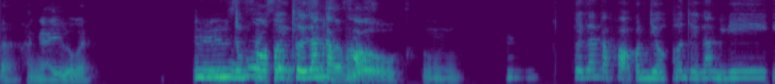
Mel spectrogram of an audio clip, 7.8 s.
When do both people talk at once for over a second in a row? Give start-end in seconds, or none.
2.4-3.9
